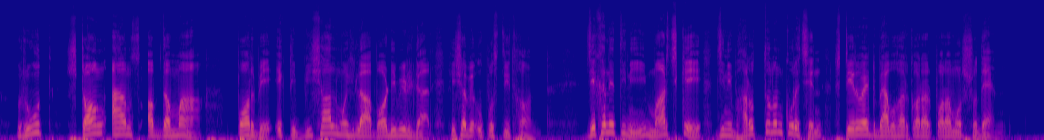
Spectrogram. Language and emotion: Bengali, neutral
